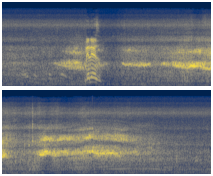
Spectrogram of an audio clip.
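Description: A motorcycle engine revs and roars past.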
